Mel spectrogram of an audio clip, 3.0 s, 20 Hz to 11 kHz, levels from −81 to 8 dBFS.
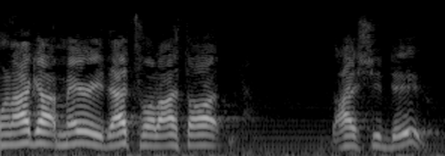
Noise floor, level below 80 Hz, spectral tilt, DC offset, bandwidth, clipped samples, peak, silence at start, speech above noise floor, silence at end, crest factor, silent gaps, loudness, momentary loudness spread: -59 dBFS; -62 dBFS; -6 dB/octave; under 0.1%; 8.4 kHz; under 0.1%; -12 dBFS; 0 s; 30 dB; 0.15 s; 18 dB; none; -29 LUFS; 10 LU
